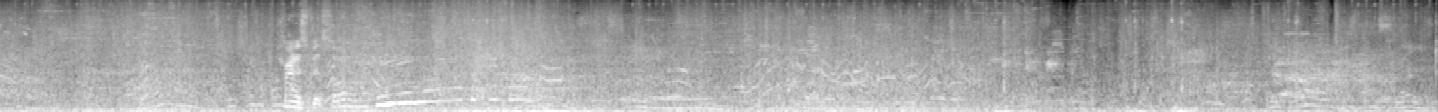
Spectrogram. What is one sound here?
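Video game spell effects whoosh and clash during a fight.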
